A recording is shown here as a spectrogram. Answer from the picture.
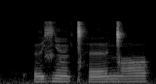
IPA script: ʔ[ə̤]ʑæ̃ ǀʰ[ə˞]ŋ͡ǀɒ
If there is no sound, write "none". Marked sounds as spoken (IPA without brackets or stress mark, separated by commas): ə, ɜ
